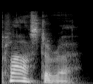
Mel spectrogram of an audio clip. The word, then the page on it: plasterer: British English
